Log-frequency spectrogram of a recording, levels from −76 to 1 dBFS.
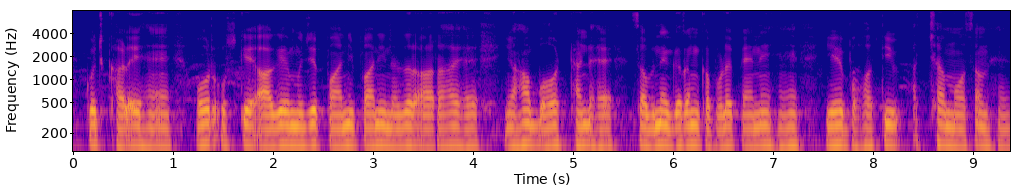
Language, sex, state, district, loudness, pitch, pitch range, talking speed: Hindi, male, Uttar Pradesh, Jyotiba Phule Nagar, -23 LUFS, 120 Hz, 120-125 Hz, 180 wpm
